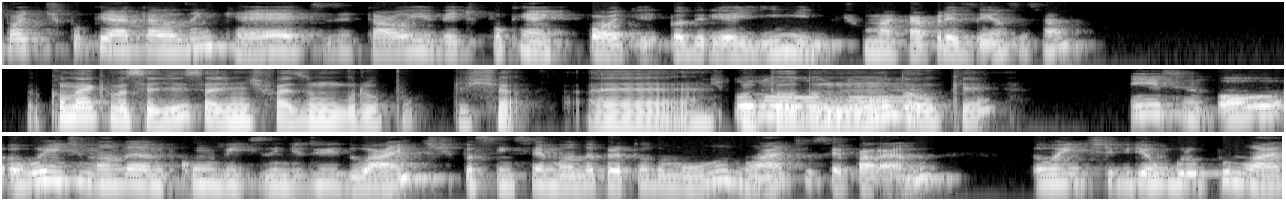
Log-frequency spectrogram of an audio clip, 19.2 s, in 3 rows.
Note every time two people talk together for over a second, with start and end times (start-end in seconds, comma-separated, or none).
9.9-11.2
